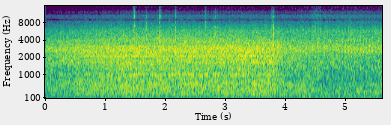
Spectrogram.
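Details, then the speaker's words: 2002 Yamaha FZ1, back on the street after sitting over 8 years and recent repairs: a steady, even idle with the constant airy whoosh of the radiator cooling fan over it; engine and fan both working normally. "Alright, cool. I hear the fans on. That's a good sign. The fan's working."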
